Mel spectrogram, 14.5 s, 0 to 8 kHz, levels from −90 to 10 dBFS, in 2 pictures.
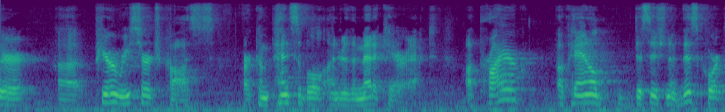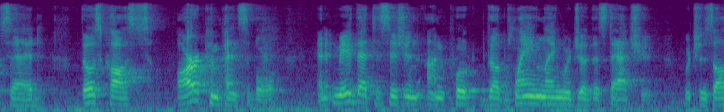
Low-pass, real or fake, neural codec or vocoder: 7.2 kHz; fake; vocoder, 44.1 kHz, 128 mel bands, Pupu-Vocoder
